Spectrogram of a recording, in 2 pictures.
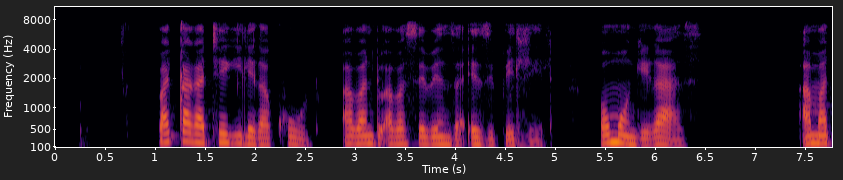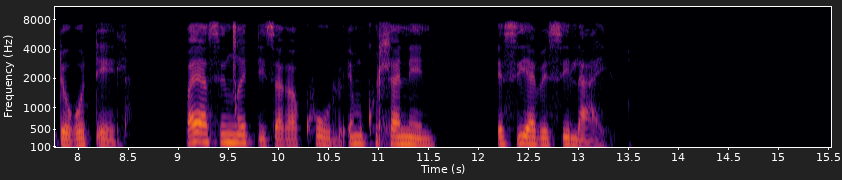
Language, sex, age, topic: North Ndebele, female, 25-35, health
